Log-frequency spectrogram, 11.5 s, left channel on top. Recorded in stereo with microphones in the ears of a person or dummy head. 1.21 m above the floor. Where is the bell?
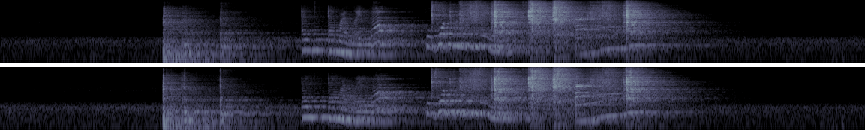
45° right (ahead or behind), 0.6 m.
